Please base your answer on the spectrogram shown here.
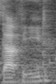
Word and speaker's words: David: It's pronounced David, glitched it in their own unique way, and put their own paint scheme on it?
